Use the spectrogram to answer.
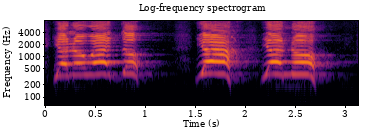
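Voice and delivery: high, loud, slow cry of pain; anguished cry. Acted. Voicing tortured believer crying out. (grito de dolor agudo y fuerte)

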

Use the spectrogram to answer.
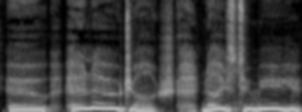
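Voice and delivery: high, slow, stately politician caricature; Margaret Thatcher. Acted. Impressionist greeting Josh as Thatcher, slow grand put-on voice. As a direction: draw the vowels out grandly and slowly. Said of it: "doing her Margaret Thatcher impression".

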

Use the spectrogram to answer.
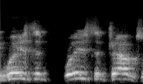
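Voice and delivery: high, slow demanding quote; high interrogating mimicry; mimicking the cop. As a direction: drag out the demand, pitched high. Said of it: "he was saying to me".

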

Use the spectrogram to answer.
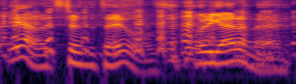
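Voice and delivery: laughing. Real, not acted. Laughing while teasing friend.

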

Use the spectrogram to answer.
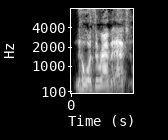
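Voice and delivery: ordinary delivery

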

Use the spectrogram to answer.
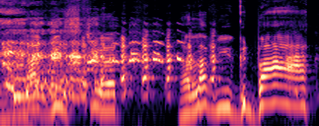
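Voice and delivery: high, loud doting mum. Pretend. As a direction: gush like a loving mum. Mum role signs off.

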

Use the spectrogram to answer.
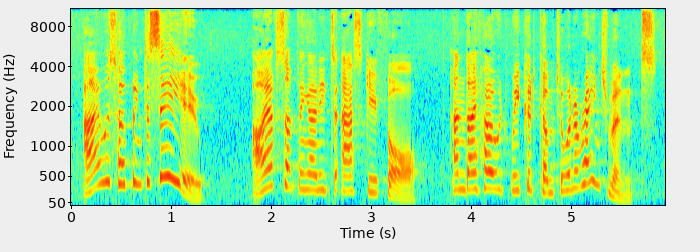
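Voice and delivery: put-on high young mare, earnest and polite; high, earnest young pony asking a favour; Little Pip's voice. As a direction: ask the griffin a favour, hopeful. Narrator voices Little Pip.

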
